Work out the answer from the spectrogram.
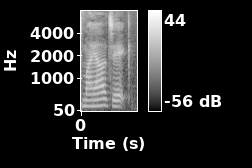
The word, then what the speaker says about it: myalgic: It's myalgic.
